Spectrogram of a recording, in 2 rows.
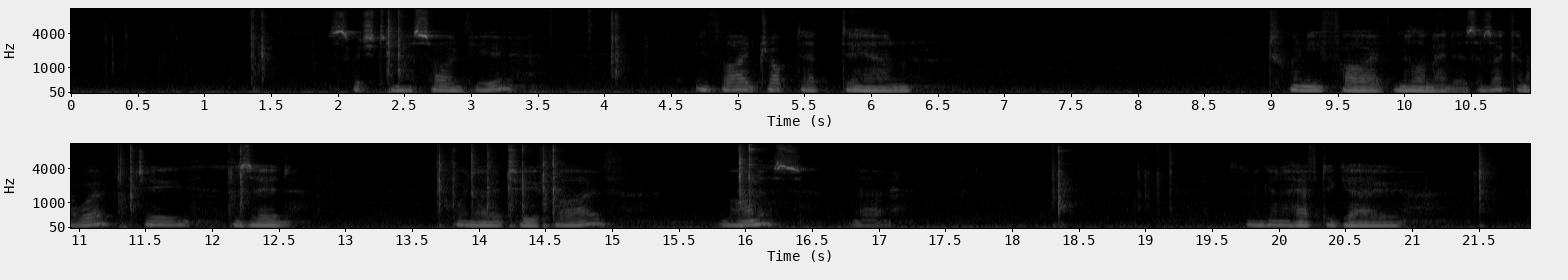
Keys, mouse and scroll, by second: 1.4 KP_1, 2.4 KP_3, 3.6-5.6 middle drag, 11.3 g.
